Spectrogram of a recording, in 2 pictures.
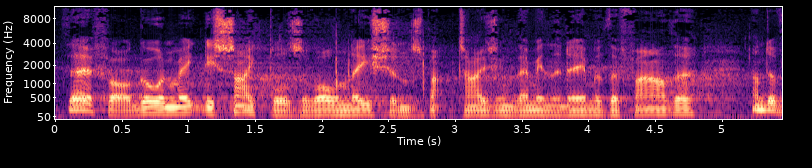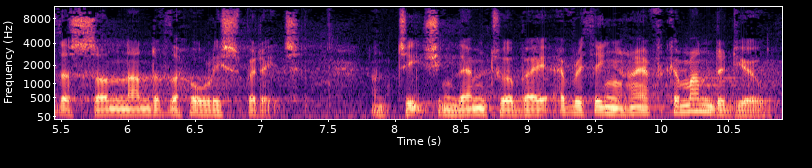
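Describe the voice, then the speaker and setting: A husky man, reading scripture and leading prayer in a measured, solemn way. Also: lowish voice, a bit bright. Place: church. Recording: echoey church with faint background noise.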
